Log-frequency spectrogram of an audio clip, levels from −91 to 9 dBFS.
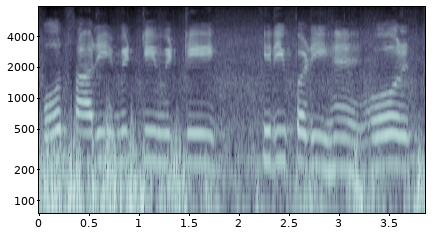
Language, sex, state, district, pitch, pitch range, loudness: Hindi, female, Haryana, Jhajjar, 220 Hz, 210-235 Hz, -15 LUFS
